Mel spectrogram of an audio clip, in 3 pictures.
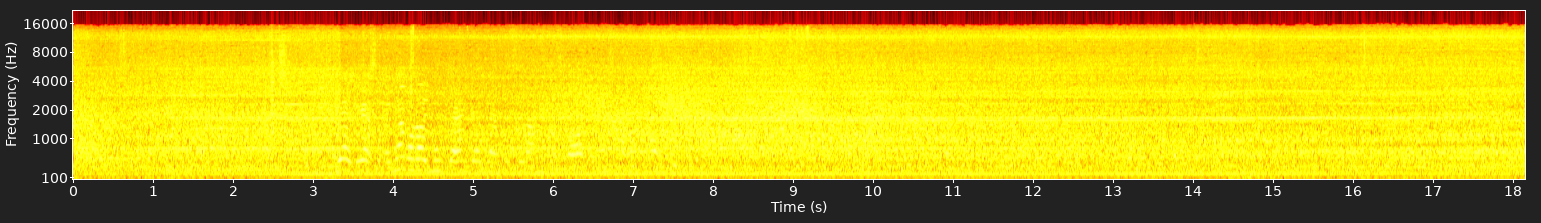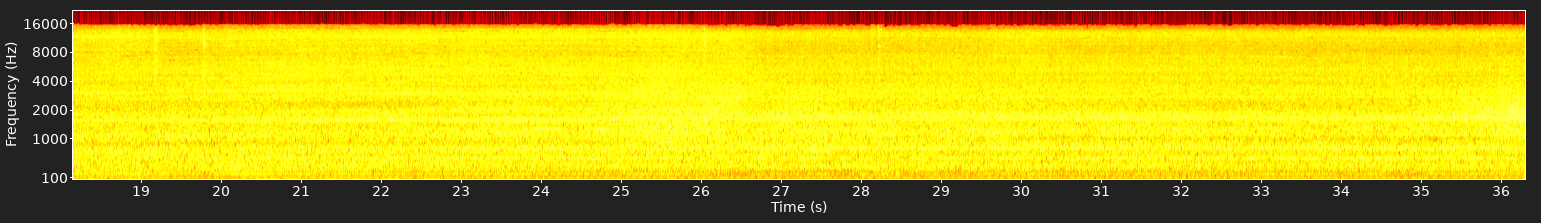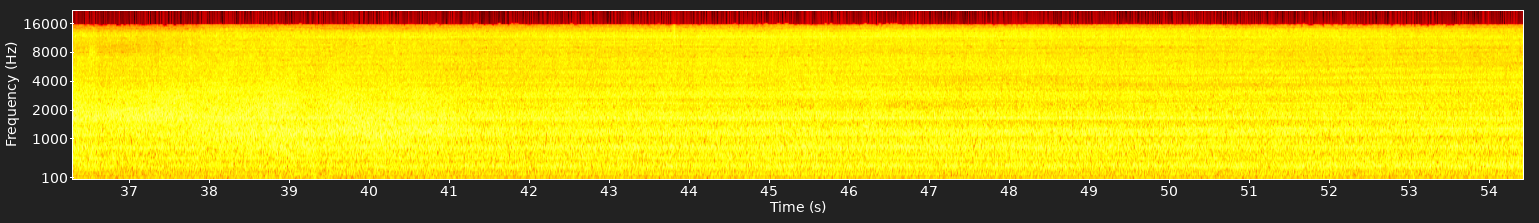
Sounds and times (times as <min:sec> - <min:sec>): Vehicle: 0:00.0 - 0:54.4.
